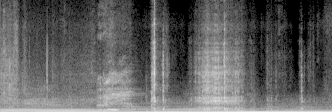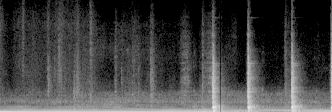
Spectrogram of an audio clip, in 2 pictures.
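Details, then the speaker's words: Cobra Daytona build, passenger rear suspension, car rocked on the ground: steady hum behind sharp creaky clicks with each rock, quieter than before; owner suspects a bad rod end. "so it's definitely not as loud it's the same sound but it's not as loud i'm thinking that that rod end might be bad"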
